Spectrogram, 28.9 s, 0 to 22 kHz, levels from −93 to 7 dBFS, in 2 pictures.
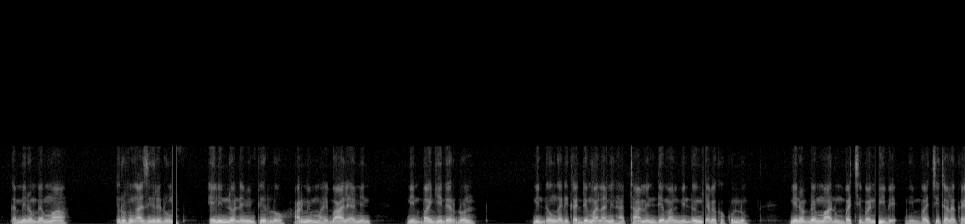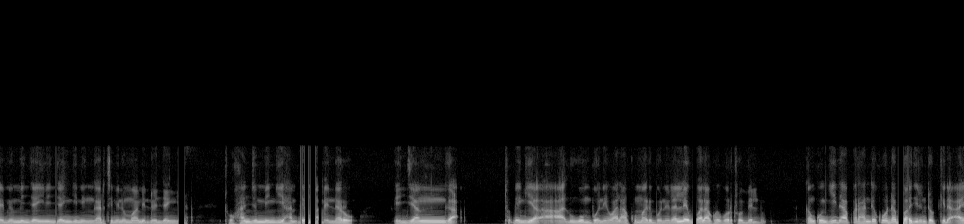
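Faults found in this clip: Packet loss on the ADPCM call at 2.58 s (60 ms hole, just before "eninnon eh mim pirlo"), 10.54 s (40 ms), 13.12 s (60 ms), 15.30 s (20 ms), 17.14 s (100 ms), 18.98–19.38 s (220 ms lost in bursts, longest 80 ms), 24.86 s (60 ms) and 27.94–28.14 s (100 ms, longest 80 ms). Hard-edged silent gaps, each about 20 ms per packet. G.722 decoder state drifts from the sender's, so audio resumes slightly distorted, settling within tens of ms.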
